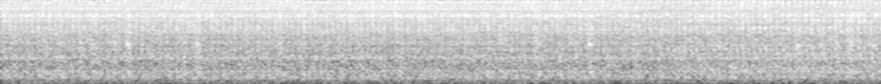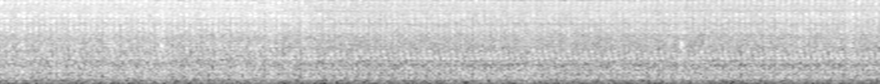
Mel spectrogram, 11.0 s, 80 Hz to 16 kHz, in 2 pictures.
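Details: Audi A4 8K 2.0 TDI Multitronic diesel idling, recorded outside with the bonnet open: steady fast light clatter around three or four ticks a second; abnormal extra noise at idle, cause unknown.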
